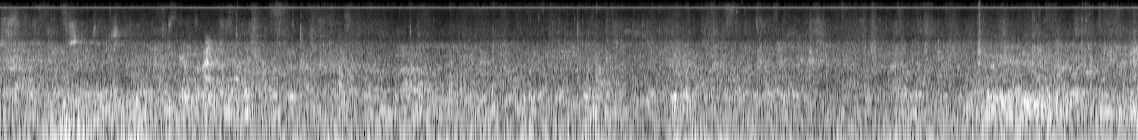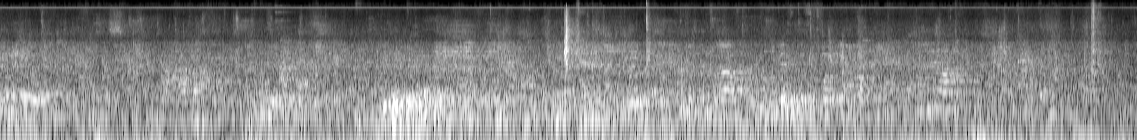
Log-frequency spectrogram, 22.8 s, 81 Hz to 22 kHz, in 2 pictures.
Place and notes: dahlwitz-hoppegarten: galopprennbahn, wetthalle - the city, the country & me: racecourse, betting hall
before and between the fifth race (bbag auktionsrennen), betting people
the city, the country & me: may 5, 2013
